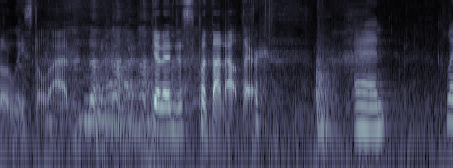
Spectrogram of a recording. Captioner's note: audience chuckling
